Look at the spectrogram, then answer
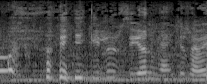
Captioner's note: laughs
